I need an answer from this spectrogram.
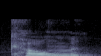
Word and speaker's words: comb: Comb, comb. Talk, talk. Wednesday, Wednesday. Right, right. So all of the letters in red are silent.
